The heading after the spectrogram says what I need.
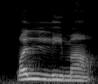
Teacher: لام 2 بار، ایک بار قاف کے ساتھ ایک بار اپنی حرکت کے ساتھ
